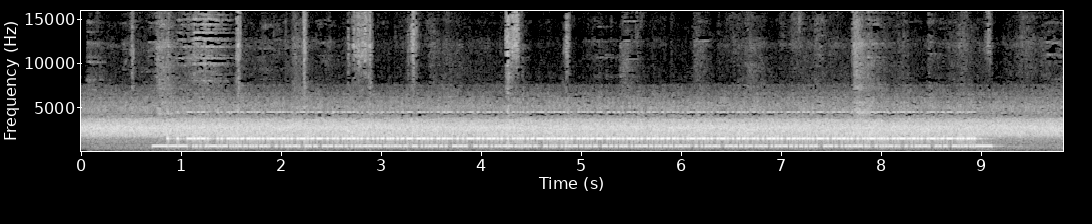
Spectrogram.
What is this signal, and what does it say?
RTTY (75 baud, 850 Hz shift), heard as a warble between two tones, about 1080 Hz centre, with radio static, room echo and the noise of a restaurant. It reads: 42403 32977 12629 89150 76254 82980 82813 31871 88057 73473 32964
